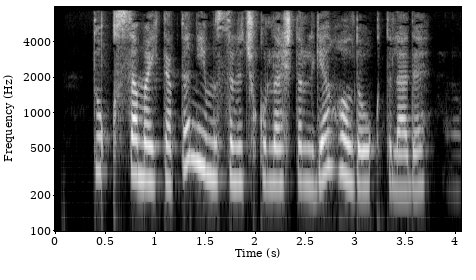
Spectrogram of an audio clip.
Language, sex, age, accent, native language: Uzbek, female, 18-24, Xorazm, Uzbek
